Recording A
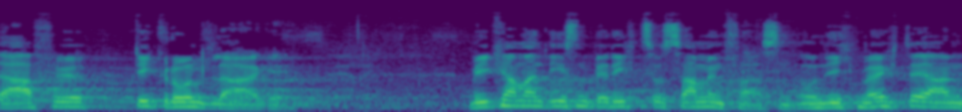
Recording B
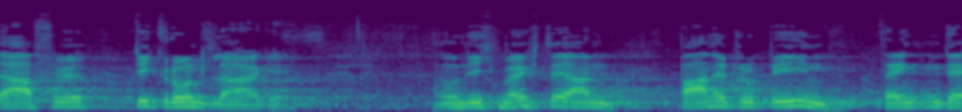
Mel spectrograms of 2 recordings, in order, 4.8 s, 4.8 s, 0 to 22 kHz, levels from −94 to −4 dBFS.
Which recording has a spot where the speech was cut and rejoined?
B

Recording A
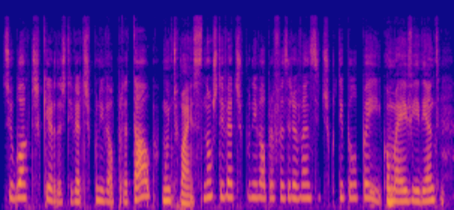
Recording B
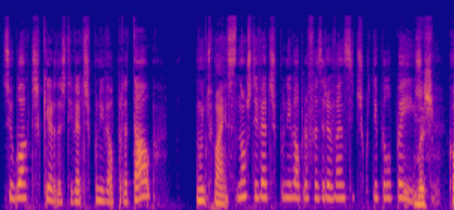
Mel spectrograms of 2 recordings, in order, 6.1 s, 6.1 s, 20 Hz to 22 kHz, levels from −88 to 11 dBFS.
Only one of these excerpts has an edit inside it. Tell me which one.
A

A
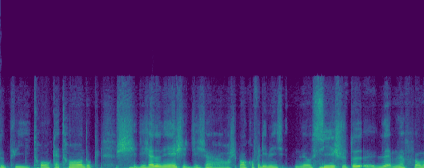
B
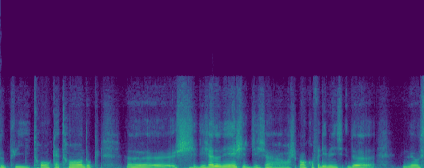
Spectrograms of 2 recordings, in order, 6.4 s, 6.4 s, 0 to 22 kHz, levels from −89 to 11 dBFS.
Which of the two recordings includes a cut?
A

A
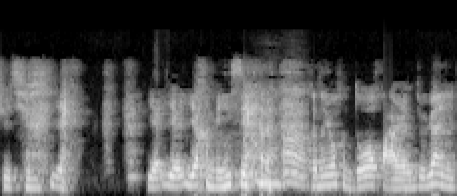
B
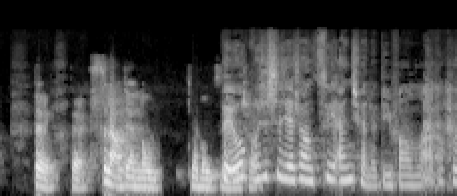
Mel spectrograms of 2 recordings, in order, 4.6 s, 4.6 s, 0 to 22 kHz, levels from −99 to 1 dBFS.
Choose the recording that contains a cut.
A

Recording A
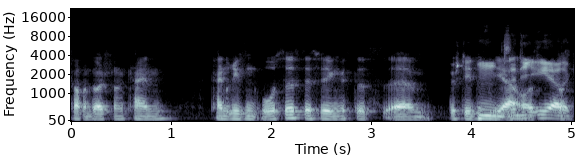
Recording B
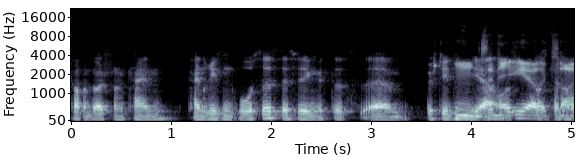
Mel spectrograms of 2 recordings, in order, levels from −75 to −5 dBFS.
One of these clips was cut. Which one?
B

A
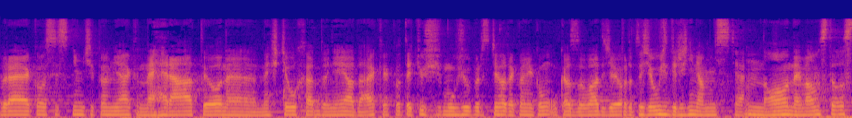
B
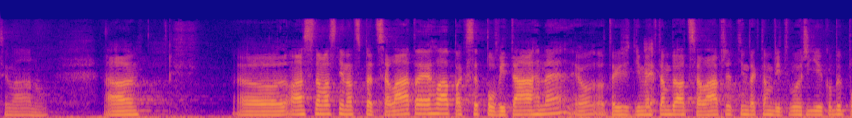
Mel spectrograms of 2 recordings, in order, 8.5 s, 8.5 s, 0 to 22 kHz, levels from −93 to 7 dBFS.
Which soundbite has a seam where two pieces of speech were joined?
A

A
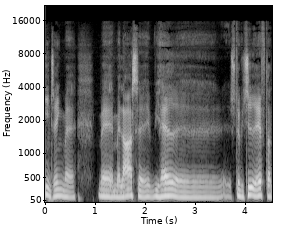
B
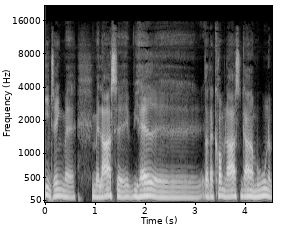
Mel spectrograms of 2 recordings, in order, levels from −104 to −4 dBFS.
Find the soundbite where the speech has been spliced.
B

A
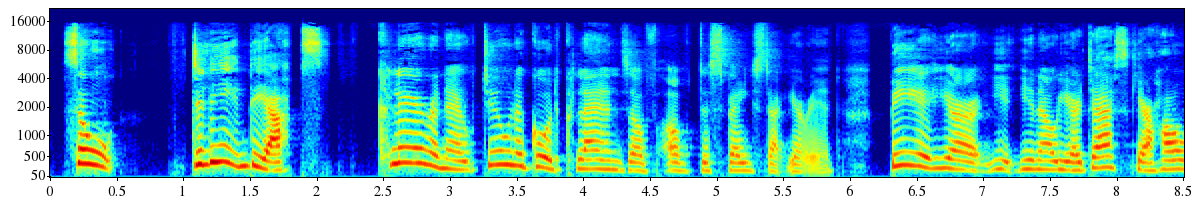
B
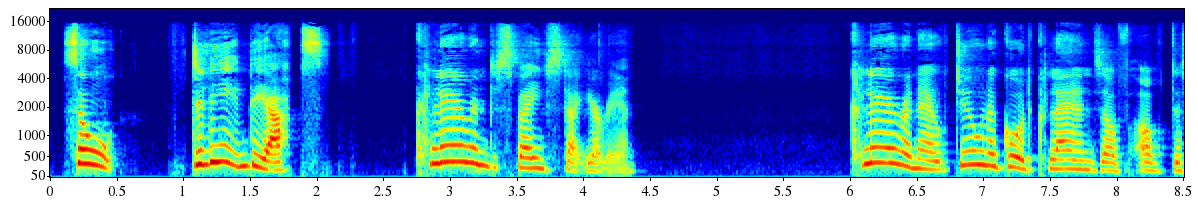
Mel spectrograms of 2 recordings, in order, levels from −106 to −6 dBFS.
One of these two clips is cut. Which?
A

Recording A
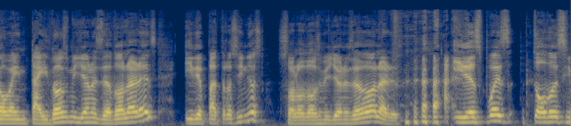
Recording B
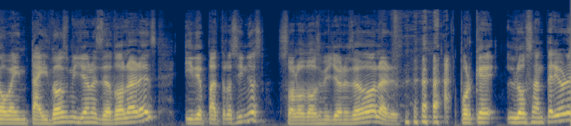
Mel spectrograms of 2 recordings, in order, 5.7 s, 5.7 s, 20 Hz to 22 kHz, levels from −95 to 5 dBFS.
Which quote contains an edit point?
B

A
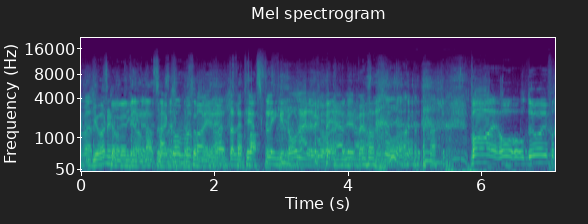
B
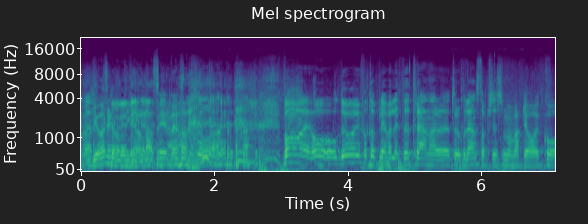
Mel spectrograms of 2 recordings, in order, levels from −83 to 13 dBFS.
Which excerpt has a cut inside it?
B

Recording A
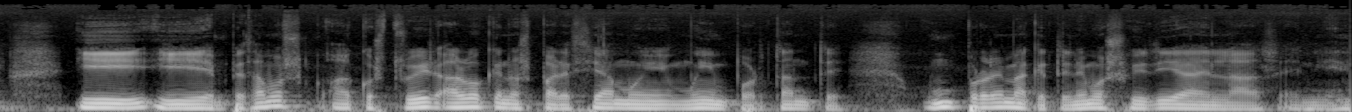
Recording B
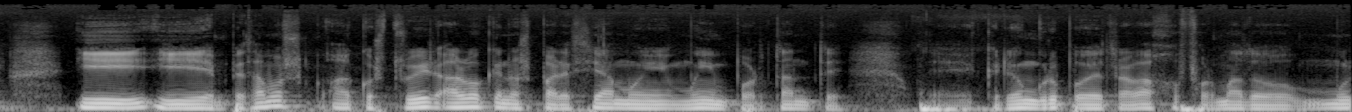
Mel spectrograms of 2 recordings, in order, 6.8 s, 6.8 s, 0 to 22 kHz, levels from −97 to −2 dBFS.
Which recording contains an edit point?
B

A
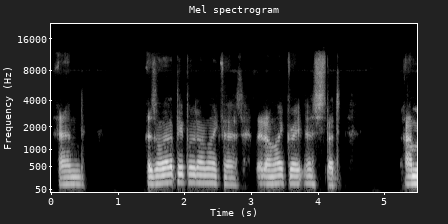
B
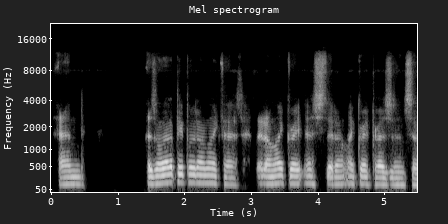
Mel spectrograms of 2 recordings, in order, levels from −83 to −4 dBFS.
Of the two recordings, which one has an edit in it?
A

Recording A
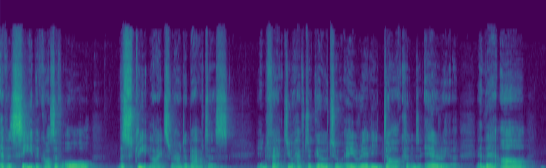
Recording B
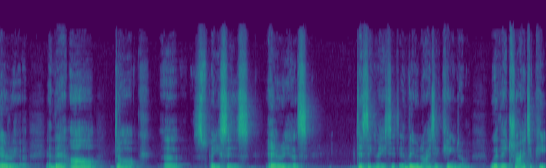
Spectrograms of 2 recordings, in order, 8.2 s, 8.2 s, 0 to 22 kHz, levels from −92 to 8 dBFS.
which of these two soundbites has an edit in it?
B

